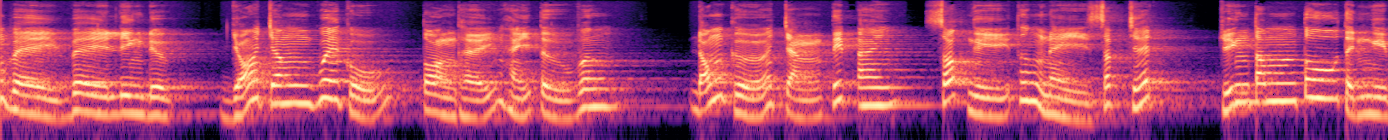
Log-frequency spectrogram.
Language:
Vietnamese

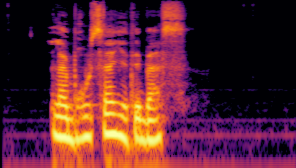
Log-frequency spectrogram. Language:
French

